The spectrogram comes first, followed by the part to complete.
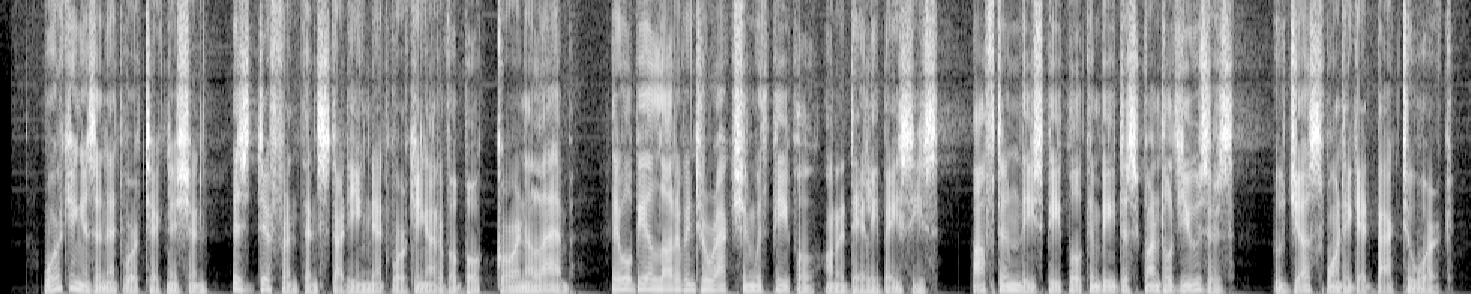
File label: Network Technician E-Learning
